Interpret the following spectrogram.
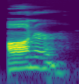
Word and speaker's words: honor: and then we have the H of course of horn and again uh that letter is silent in words such as honor and honest now the next column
